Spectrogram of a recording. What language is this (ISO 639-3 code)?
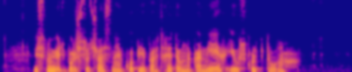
bel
